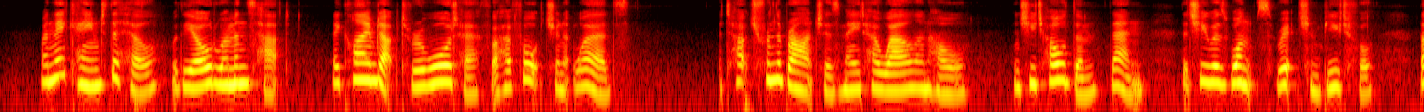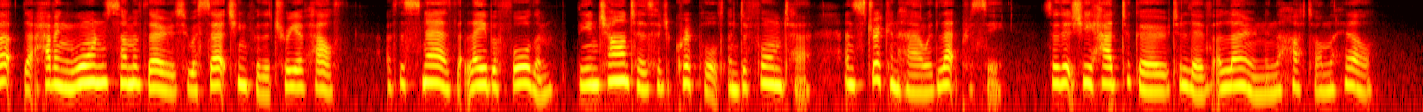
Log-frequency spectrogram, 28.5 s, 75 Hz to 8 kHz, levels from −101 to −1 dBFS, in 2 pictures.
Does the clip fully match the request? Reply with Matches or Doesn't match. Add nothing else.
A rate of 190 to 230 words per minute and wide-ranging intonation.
Doesn't match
